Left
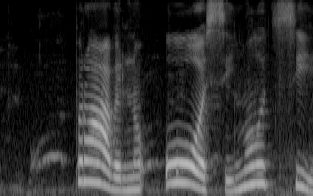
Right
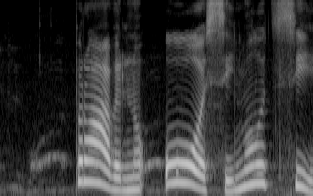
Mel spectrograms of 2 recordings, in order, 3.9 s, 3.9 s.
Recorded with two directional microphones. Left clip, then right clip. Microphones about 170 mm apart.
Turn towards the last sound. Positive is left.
turn(degrees=-45)  # may be behind; listen again after turning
